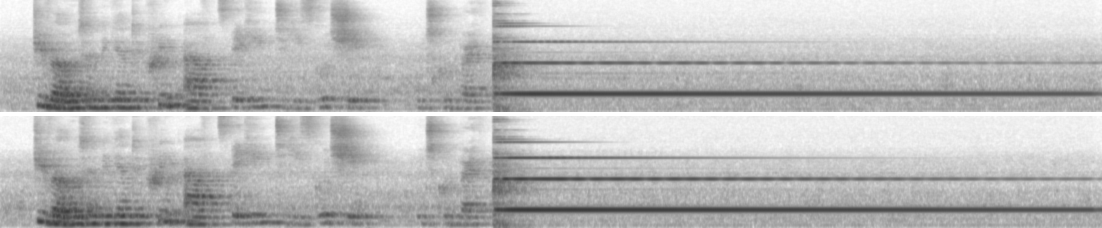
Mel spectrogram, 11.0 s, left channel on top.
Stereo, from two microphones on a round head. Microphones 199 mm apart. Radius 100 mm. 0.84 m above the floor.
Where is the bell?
15° left (ahead or behind), 0.7 m.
